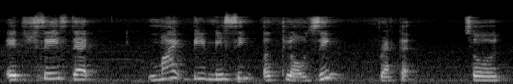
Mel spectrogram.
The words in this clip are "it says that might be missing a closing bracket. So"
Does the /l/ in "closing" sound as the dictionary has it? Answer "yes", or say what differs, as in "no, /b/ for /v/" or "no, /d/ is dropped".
yes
